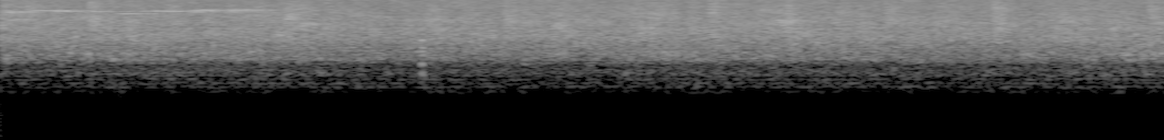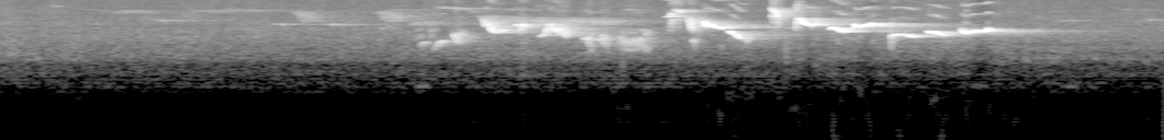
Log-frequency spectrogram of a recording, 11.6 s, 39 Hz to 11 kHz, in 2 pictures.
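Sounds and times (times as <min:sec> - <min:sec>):
Eurasian blackcap Sylvia atricapilla warbling song: 0:08.0 - 0:10.9.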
